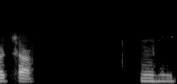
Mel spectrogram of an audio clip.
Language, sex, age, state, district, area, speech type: Sindhi, male, 18-30, Gujarat, Kutch, rural, conversation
